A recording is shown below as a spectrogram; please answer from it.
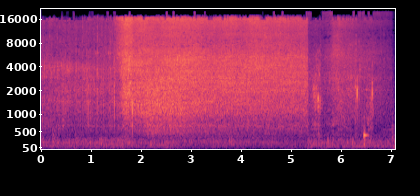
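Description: Water poured onto duck meat frying in a pan bursts into loud, close hissing steam that sizzles steadily for several seconds, then dies away into softer crackles and pops, with no talking.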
